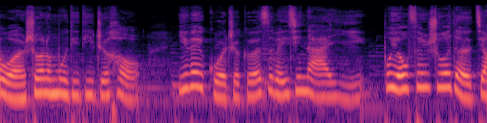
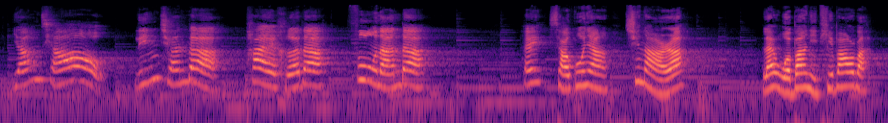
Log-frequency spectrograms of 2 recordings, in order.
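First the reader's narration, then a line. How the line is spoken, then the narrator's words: Loud, eager hawkers' yelling. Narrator (Chinese): 热情的大叔大妈扯着嗓子喊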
